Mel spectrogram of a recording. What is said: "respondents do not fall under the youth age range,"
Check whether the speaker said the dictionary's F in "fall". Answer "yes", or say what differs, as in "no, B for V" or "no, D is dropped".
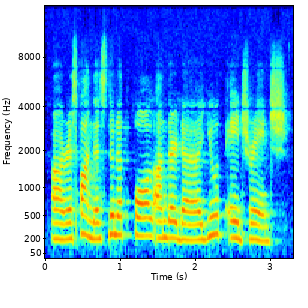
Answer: yes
